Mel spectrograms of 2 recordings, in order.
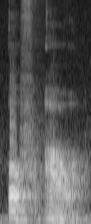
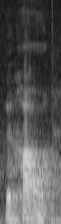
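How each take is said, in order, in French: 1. Le son f de 'of' est bien prononcé. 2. Le son f de 'of' disparaît complètement. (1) "Moi, j'aurais dit of how" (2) "Le F disparaît"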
